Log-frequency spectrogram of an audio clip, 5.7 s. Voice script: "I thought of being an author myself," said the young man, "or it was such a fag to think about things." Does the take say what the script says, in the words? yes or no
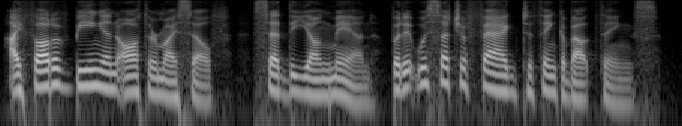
no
